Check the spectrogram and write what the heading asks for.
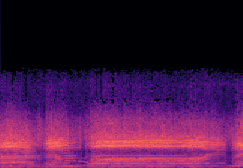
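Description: Sacred Harp singing group singing a cappella in shape-note part harmony: a few short chords, then one long held chord from about a second in.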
